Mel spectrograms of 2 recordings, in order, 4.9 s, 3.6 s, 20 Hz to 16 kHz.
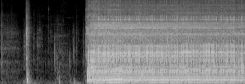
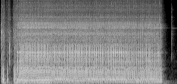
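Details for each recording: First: Kyosho Pure 10 Alpha nitro RC car after the high-speed needle was turned in about two turns because it was extremely rich: a few clicks, then a high, steady buzzing run with no stumbling; runs well, idle thought to need a good clear-out rev. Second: Kyosho Pure 10 Alpha nitro RC car with a non-original exhaust, pull-started before warm-up: screams but rough and uneven, burbling, trying to rev but can't make it; owner suspects very rich mixture or oil, needle may need adjusting.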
